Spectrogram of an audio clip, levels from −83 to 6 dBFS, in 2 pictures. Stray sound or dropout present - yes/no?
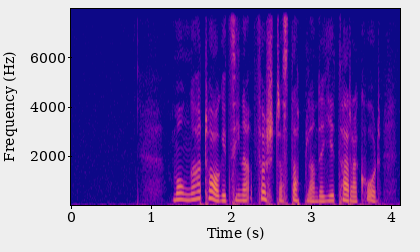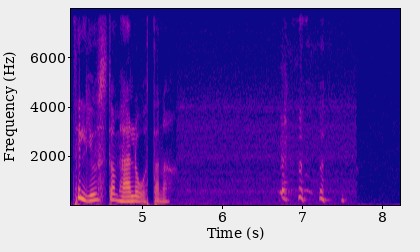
yes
